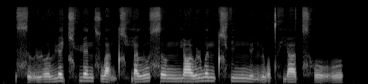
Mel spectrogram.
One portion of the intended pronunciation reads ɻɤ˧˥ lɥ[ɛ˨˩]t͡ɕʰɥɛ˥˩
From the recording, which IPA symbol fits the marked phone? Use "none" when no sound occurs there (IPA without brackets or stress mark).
ɛ˥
